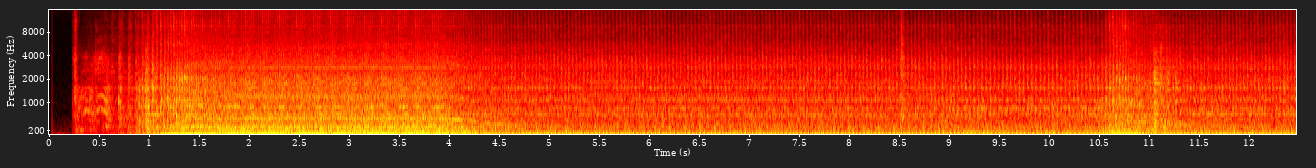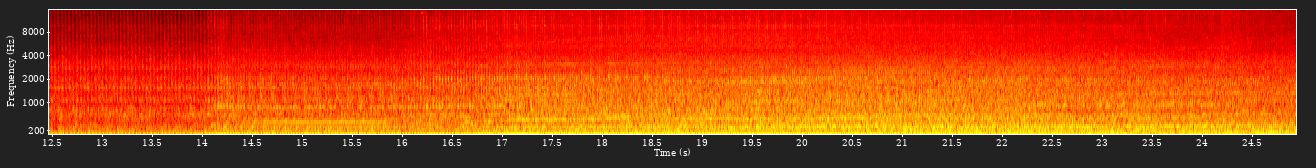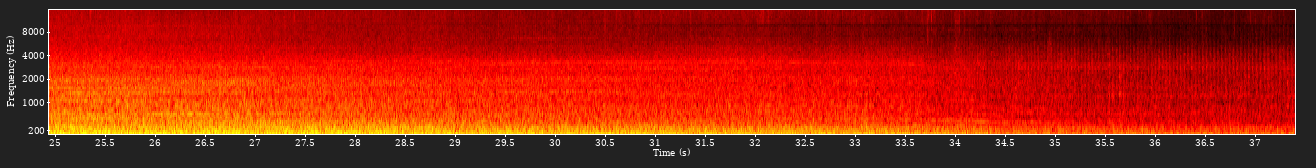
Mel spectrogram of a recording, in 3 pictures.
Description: Звуки экскаватора
Звук завода и отъезда экскаватора на работу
